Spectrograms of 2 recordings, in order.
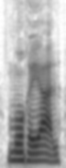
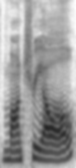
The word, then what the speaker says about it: Montréal: which would later be called Montréal, or as some English speakers say, Montreal.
